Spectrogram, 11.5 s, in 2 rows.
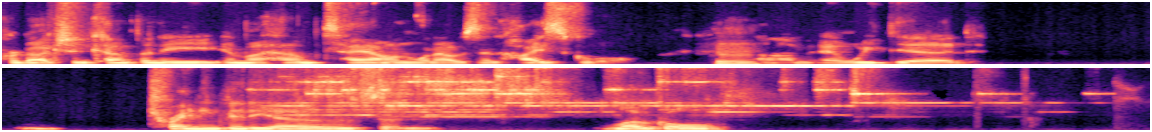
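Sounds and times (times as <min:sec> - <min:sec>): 
speech: 0:00.0 - 0:05.0, 0:05.8 - 0:08.1, 0:08.7 - 0:09.4
Ring smart video doorbell chime: 0:06.9 - 0:11.4.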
